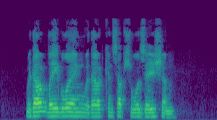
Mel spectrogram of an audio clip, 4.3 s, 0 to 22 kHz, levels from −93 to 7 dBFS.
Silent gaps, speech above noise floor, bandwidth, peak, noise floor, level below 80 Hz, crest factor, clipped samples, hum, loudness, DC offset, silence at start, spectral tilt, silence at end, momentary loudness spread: none; 50 dB; 11.5 kHz; -6 dBFS; -73 dBFS; -62 dBFS; 18 dB; under 0.1%; none; -23 LUFS; under 0.1%; 0.5 s; -5.5 dB/octave; 0.85 s; 10 LU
